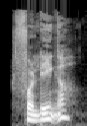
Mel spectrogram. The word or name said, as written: forlænger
